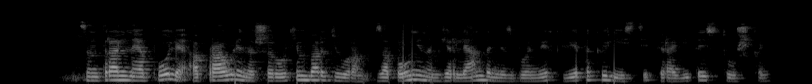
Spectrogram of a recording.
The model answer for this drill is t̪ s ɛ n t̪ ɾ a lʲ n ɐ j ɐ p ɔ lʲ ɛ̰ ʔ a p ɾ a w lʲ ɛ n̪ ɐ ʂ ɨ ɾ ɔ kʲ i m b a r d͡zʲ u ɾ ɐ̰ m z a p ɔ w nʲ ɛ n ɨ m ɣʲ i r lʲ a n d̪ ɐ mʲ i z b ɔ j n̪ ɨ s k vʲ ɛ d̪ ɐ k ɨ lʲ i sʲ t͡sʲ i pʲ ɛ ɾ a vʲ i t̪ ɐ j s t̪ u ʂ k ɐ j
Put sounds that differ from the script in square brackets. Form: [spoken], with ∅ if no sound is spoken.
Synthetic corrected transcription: t̪ s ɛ n t̪ ɾ a lʲ n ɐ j ɐ p ɔ lʲ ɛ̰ ʔ a p ɾ a w lʲ ɛ n̪ ɐ ʂ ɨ ɾ ɔ kʲ i m b a r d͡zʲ u ɾ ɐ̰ m z a p ɔ w nʲ ɛ n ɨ m ɣʲ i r lʲ a n d̪ ɐ mʲ i z b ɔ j n̪ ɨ [x] k vʲ ɛ [t̪] ɐ k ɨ lʲ i sʲ t͡sʲ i pʲ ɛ ɾ a vʲ i t̪ ɐ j s t̪ u ʂ k ɐ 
